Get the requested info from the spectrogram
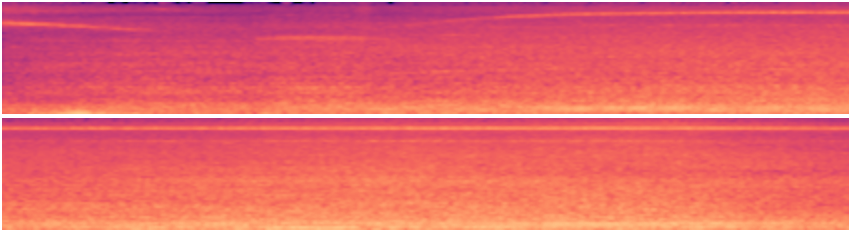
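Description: Sydney Trains N set (outer-suburban Tangara) electric train accelerating away from the platform: its traction motors give a high whine that rises about three seconds in and then holds steady, over a low rumbling hum that grows louder as the cars pass close by. A short low thump comes about half a second in.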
